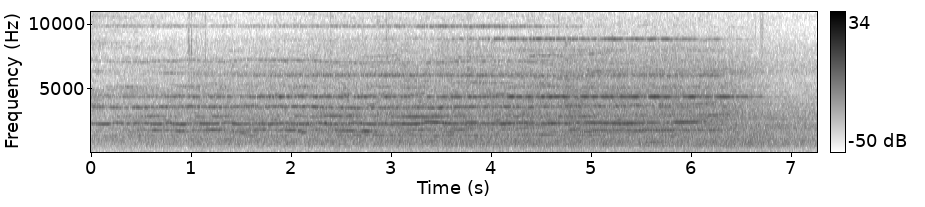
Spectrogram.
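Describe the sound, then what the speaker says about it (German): A freight train headed by two class 217 diesel locomotives rumbles past as a steady low drone with a faint tonal whine above, fairly distant and unchanging in level, with no voices. "Vorher gesellt sich noch ein 2. Güterzug dazu. Wieder 2 217 an der Spitze."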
